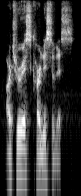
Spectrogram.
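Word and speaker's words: Artūras Karnišovas: It's Arturis Karnisovas.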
